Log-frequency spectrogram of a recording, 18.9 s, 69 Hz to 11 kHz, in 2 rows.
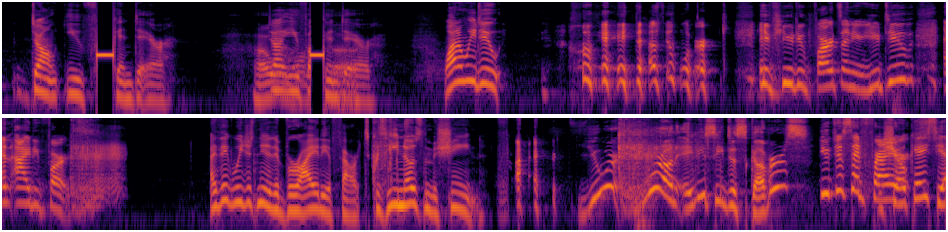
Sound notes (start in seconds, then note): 2.8 beep; 5.6 laughs; 14.5 laughs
